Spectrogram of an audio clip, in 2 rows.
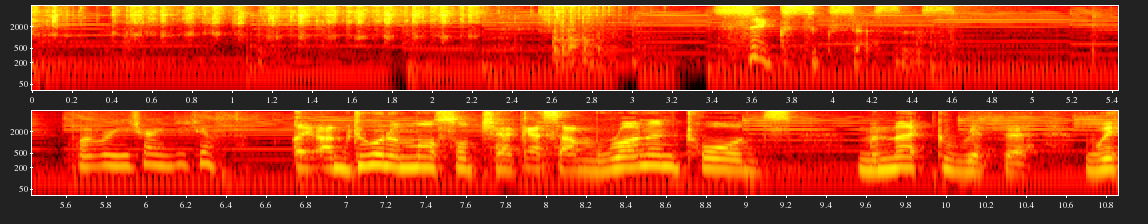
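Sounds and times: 
handful of dice rattling: 0.0 - 3.0
speech: 3.6 - 4.7, 5.6 - 10.8.

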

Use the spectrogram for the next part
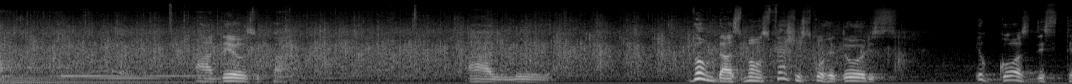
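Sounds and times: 
low sustained tones: 0.0 - 5.2
audience applauding: 0.0 - 9.2
speech: 2.0 - 3.1, 4.7 - 5.7, 6.9 - 8.9, 9.8 - 10.7.

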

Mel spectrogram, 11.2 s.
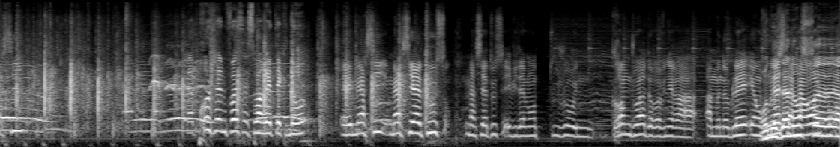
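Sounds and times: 
audience applause: 0.0 - 5.9
speech: 2.8 - 11.1.

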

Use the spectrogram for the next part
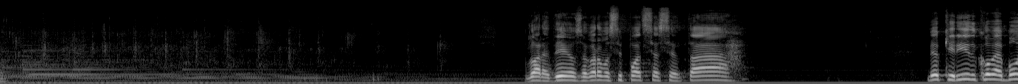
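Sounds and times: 
audience applauding: 0.0 - 5.1
speech: 5.3 - 7.5, 9.3 - 10.1.

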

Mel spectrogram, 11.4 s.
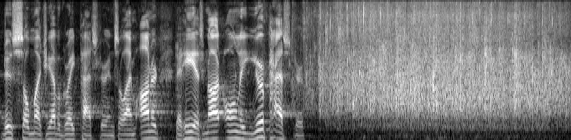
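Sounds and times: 
speech: 0.0 - 6.5
audience clapping: 6.0 - 11.4.

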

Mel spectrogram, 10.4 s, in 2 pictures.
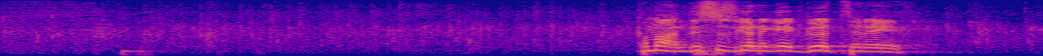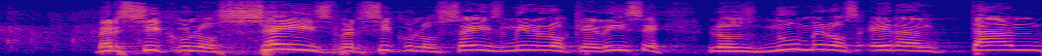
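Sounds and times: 
audience applauding: 0.0 - 6.3
speech: 3.2 - 4.6, 5.7 - 10.4.

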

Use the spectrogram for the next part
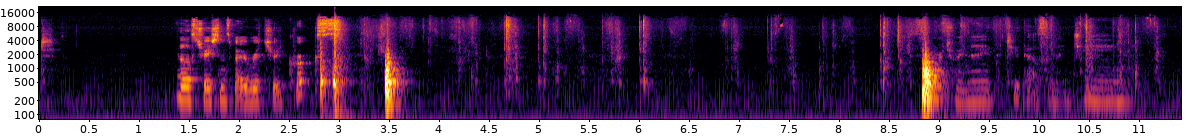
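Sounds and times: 
speech: 1.4 - 3.1, 9.2 - 11.1
Astrology Reading Cards deck shuffled and drawn: 2.8 - 11.4.

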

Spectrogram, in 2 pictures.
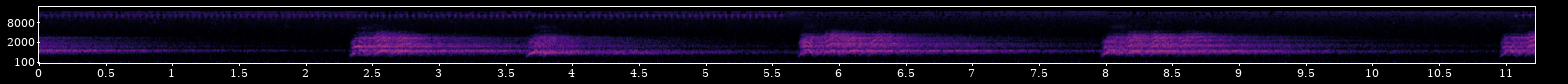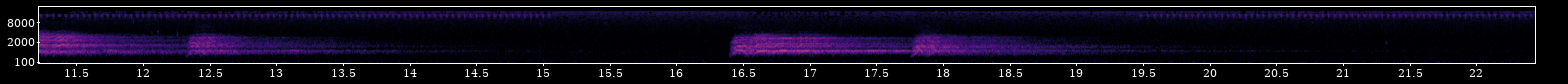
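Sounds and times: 
coyote barking: 0.0 - 1.1, 2.4 - 5.0, 5.7 - 10.0, 11.0 - 13.8, 16.4 - 19.3.

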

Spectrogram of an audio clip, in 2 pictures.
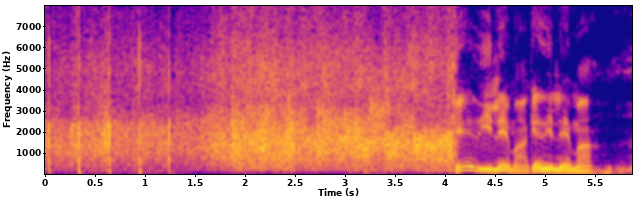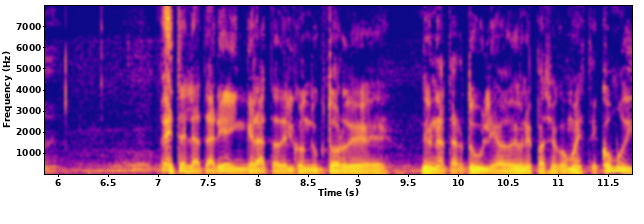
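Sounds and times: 
audience applause: 0.0 - 4.4
speech: 4.1 - 5.8, 7.0 - 11.7.

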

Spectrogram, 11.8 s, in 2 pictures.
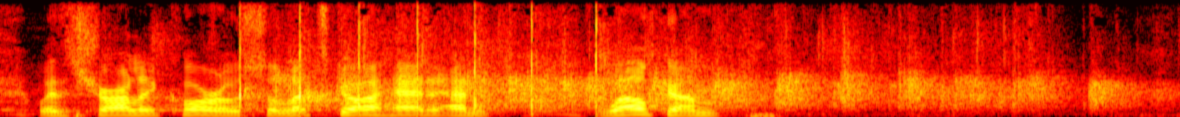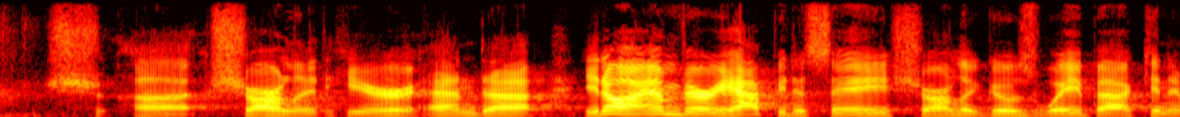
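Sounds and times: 
speech: 0.2 - 3.8, 6.6 - 11.7
audience applause at a church gathering: 1.2 - 6.0.

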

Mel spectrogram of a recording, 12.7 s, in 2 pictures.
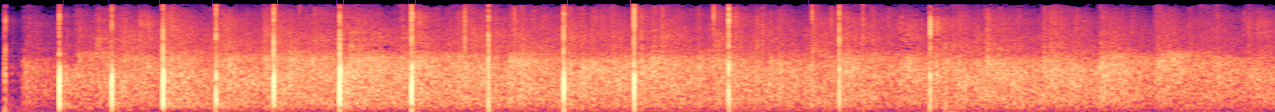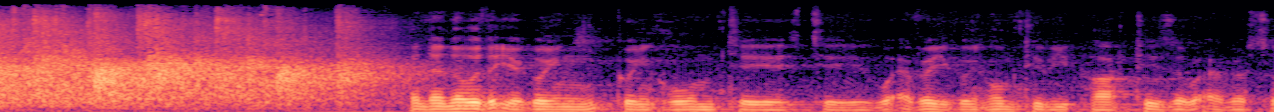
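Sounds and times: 
crowd applause: 0.0 - 8.4
speech: 8.5 - 12.7.

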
